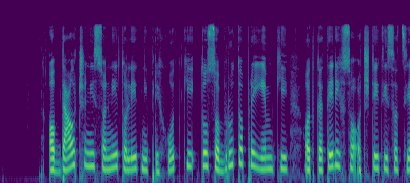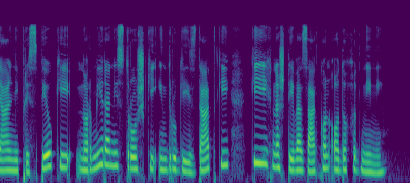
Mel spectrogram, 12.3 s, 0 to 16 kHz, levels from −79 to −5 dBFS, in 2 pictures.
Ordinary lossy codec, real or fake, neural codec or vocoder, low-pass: none; real; none; 9.9 kHz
